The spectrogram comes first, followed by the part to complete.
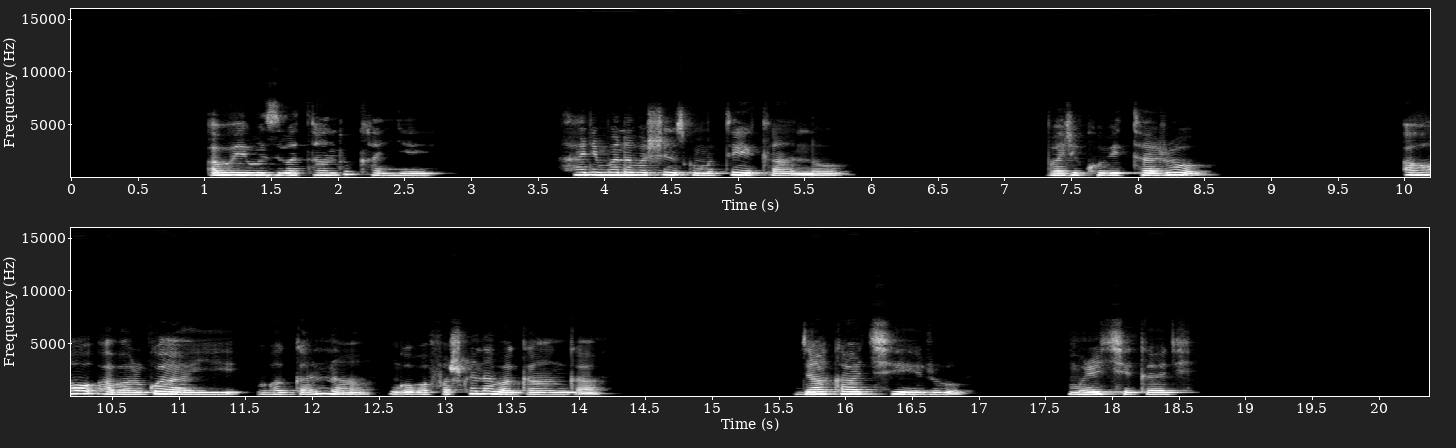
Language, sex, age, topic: Kinyarwanda, female, 18-24, health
